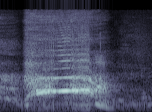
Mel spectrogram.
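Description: A person imitates the desperate gasp of a first breath after surfacing from underwater: one drawn-out, loud, voiced inhalation with a strained, slightly tonal edge, fading into a quieter breath.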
